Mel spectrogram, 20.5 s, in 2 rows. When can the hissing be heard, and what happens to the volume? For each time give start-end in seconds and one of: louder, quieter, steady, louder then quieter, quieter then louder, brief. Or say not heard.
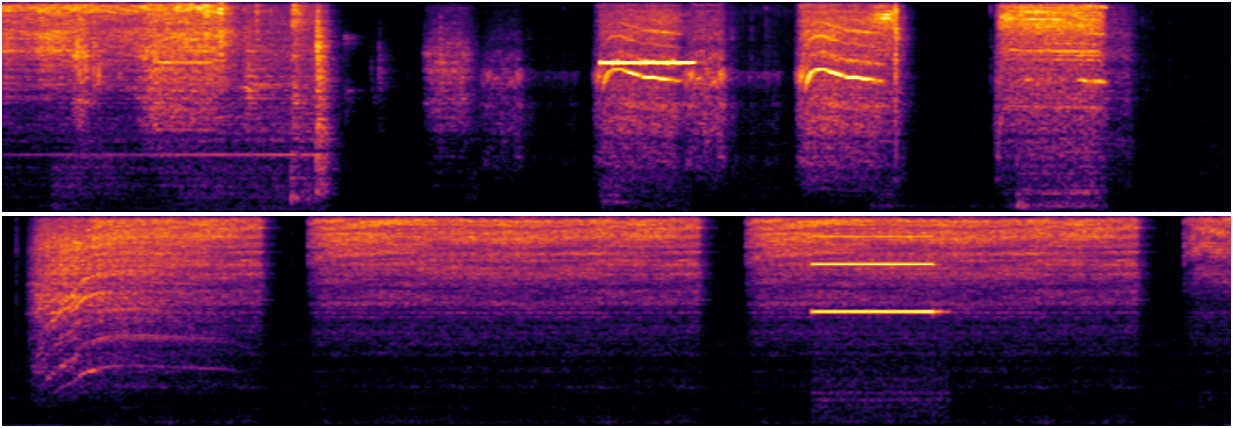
0.0-2.8 brief
10.9-20.4 steady.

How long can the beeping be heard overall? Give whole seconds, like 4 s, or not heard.
2 s.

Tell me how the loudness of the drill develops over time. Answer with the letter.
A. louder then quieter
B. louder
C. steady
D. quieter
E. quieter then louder
A.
